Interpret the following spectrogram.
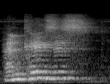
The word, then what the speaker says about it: Anchises: But when you see Anchises, A-N-C-H-I-S-E-S, Anchises, pronounced like this, Anchises, that is it, Anchises, there is an N here, Anchises.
